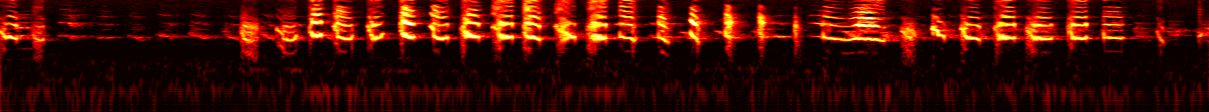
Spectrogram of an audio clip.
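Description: Pet cockatiel chattering close to the microphone: after a short pause at the start, a fast run of short chirps, several a second, that stops just before the end.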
